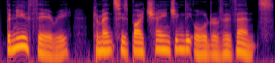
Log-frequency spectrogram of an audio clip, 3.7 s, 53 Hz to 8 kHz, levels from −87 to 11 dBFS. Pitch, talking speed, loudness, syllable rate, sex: 135 Hz, 165 wpm, -18 LUFS, 5.0 syllables/s, male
